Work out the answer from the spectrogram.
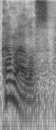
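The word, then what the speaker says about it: камелос (κάμηλος): По-гречески слово «верблюд» произносится как «камелос».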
